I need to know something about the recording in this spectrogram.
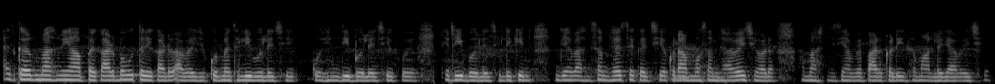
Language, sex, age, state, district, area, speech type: Maithili, female, 18-30, Bihar, Purnia, rural, spontaneous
